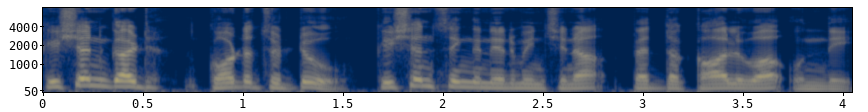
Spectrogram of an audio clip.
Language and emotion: Telugu, neutral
